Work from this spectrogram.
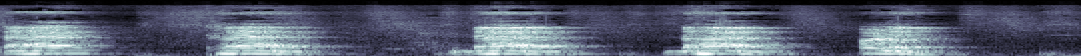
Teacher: मूर्धन्य वर्ण है, ये मूर्धा से उच्चारित होते हैं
